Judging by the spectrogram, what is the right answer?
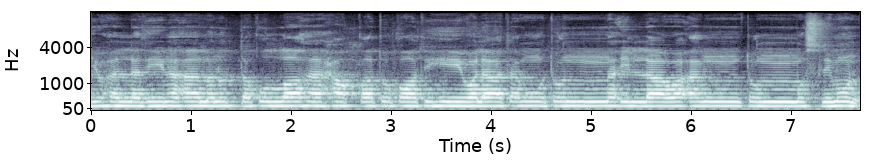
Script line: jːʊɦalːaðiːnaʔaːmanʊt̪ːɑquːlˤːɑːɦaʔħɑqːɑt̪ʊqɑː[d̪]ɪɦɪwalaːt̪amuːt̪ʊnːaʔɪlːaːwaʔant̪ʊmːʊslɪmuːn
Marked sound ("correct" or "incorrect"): incorrect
